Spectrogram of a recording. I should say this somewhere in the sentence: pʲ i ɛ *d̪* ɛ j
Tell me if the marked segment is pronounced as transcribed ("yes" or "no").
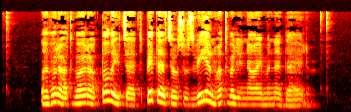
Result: no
